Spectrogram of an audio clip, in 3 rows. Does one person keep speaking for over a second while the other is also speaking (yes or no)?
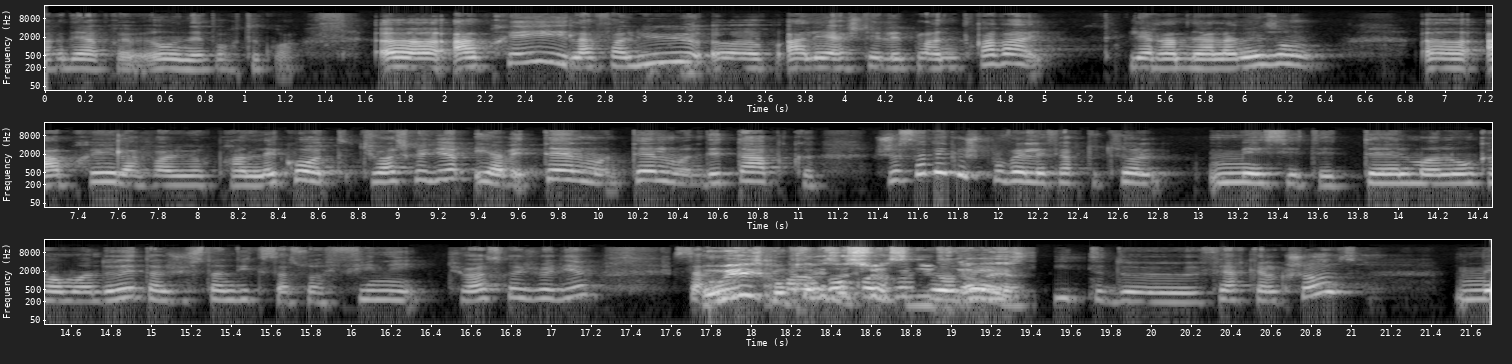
yes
